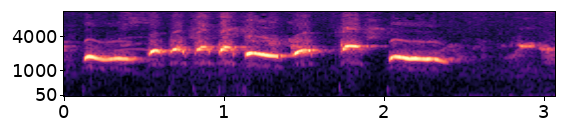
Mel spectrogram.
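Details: Caged Eurasian bullfinch taught to sing by its owner, copying the owner's whistling, as well as nightingale and thrush phrases. Loud, clear, pure whistled notes, some level and some gently rising or falling, run close together in a short melodic string.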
